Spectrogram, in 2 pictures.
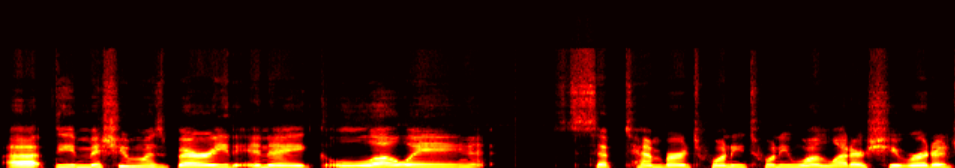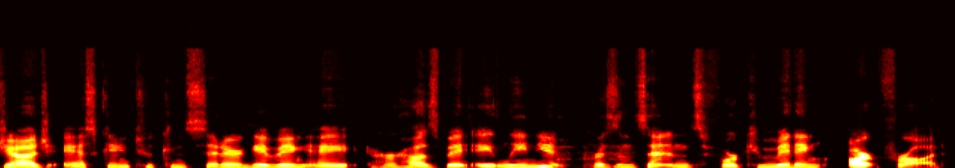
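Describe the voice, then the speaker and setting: A young woman from the Philadelphia area, with the accent to match, hosts a true crime livestream, casually reading out a crime story while answering chat and laughing often. Her voice is fairly high, animated and fairly bright, at normal speed, with no room sound.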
